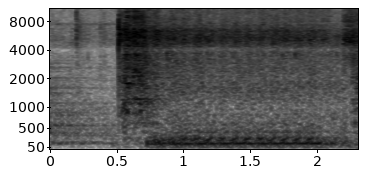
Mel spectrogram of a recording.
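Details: 1983 Honda CB1000 C Custom with intermittent no-start, lights and power present; owner suspects the battery though it was charged: silence, then the engine suddenly catches into a lumpy steady idle.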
